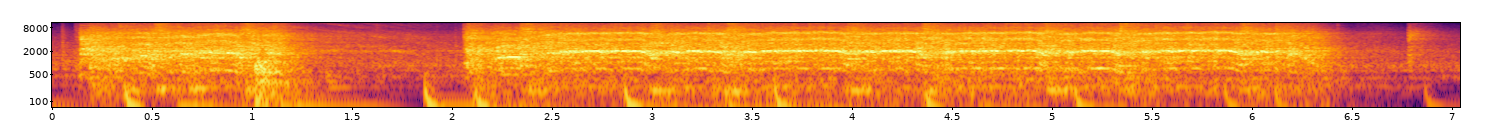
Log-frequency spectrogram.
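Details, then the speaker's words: Twin-turbo LS-swapped Mustang after a BTR stage 4 cam install (274/280 duration), with the fuel pump priming. Two cranking bursts with a steady starter whirr and even compression pulses but no firing: crank no start from cam timing off a good amount. "uh hopefully it starts still nothing what the hell's going on so i tore everything apart real fast and i was off timing uh a pretty good amount"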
